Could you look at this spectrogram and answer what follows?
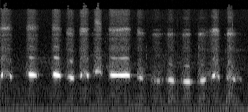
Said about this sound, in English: Isn't that the song you were whistling? Oh, got it. Those are okay. Two different songs. Got it. Sounds similar.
